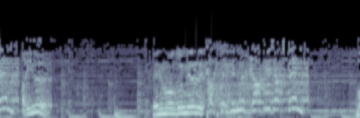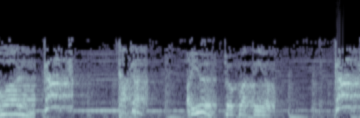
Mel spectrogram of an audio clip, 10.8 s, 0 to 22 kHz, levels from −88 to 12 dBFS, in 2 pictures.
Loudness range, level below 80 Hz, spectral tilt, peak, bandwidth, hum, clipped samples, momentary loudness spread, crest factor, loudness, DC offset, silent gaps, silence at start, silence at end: 3 LU; -30 dBFS; -5 dB/octave; 0 dBFS; 6 kHz; none; under 0.1%; 17 LU; 12 dB; -12 LUFS; under 0.1%; none; 0 s; 0 s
